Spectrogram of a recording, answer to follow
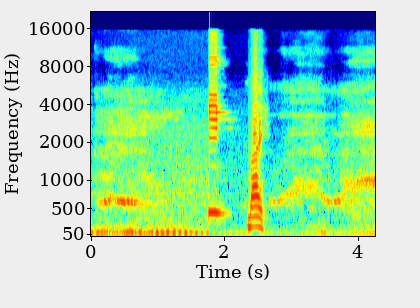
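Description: Honda Activa 125 scooter's small single-cylinder engine catching and running with a low, pulsing rumble, now that the side stand is up; the side-stand cut-off had kept it from starting. A brief loud beep about two seconds in.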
